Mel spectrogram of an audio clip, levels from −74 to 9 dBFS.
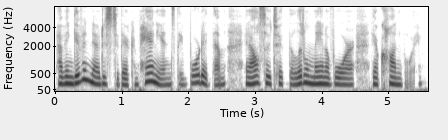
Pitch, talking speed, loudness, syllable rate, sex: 200 Hz, 205 wpm, -18 LUFS, 6.0 syllables/s, female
